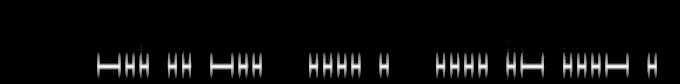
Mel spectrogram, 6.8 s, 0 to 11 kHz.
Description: Morse code, heard as a keyed tone, about 17 wpm, 700 Hz. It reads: DID HE HAVE
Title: Sentences from Top 1000 Words - Review Part 5 - 17wpm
